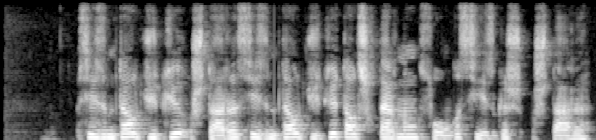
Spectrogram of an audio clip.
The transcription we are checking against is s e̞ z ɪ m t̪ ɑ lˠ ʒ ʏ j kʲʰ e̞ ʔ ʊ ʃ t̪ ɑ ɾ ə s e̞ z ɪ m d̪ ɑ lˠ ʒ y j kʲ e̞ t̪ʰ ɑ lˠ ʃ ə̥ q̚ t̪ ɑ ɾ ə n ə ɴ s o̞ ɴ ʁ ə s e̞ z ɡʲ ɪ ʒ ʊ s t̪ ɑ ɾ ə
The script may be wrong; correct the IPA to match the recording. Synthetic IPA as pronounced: s e̞ z ɪ m t̪ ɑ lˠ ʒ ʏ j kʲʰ e̞ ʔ ʊ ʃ t̪ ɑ ɾ ə s e̞ z ɪ m t̪ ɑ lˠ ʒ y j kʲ e̞ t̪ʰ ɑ lˠ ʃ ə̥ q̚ t̪ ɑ ɾ ə n ə ɴ s o̞ ɴ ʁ ə s e̞ z ɡʲ ɪ ʃ ʊ ʃ t̪ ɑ ɾ ə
